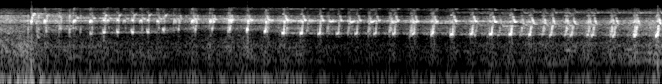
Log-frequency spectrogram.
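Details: Lovebird giving a long trilled competition song: continuous harsh high rattling pulses, fast and fairly even, sustained throughout.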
